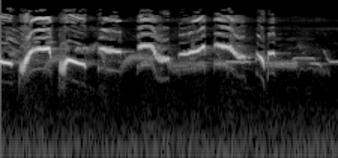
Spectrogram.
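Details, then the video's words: Caged, tame Chinese hwamei belting out loud, clear whistled phrases: rising and falling slurs repeated about twice a second, rich and ringing, with nothing else audible in the background. "Họa mi thuần đét chân mỏ lông lá vàng ươm - Hót như máy"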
